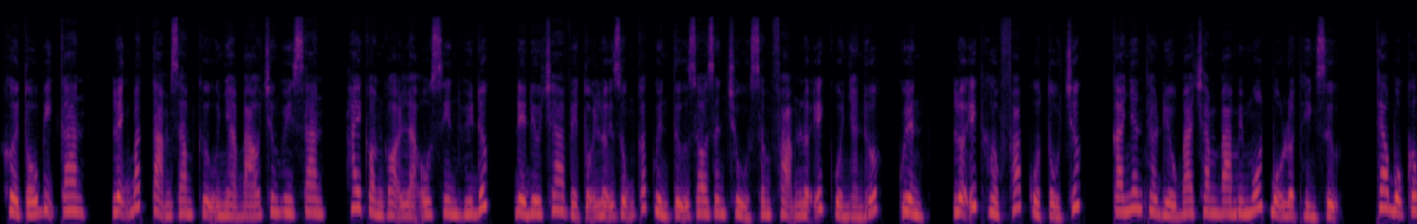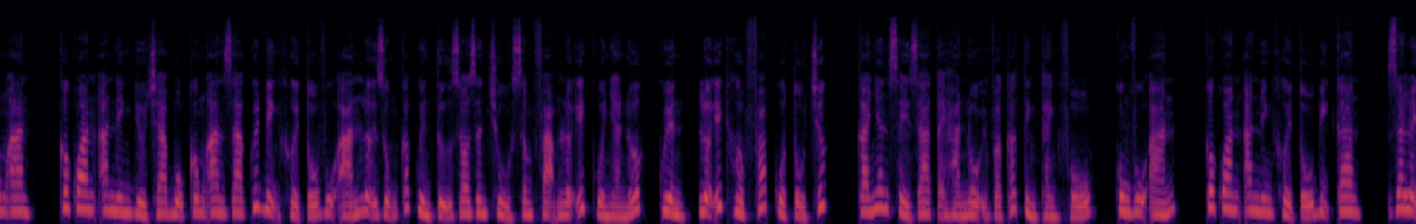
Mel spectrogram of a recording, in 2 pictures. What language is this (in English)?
Vietnamese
